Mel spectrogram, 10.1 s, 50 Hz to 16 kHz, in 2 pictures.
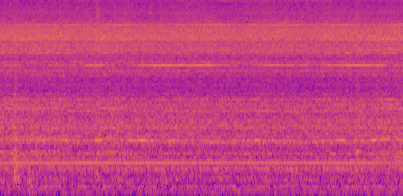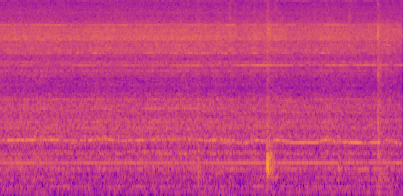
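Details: Restored Dyson DC02 DeStijl with suction restored, cleaning a floor: steady high motor whine with an airy rush, even pitch throughout and no rattles or surging. Healthy, normal running.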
